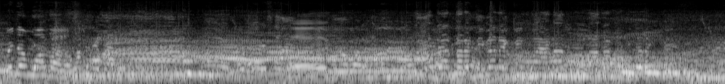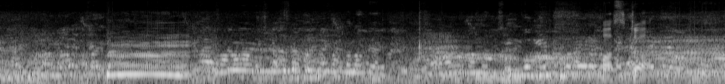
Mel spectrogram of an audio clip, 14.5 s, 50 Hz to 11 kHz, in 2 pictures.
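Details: A Sahiwal breed bull at a Munshiganj cattle market, 28 February 2025; repeated moos of varying length rise and fall, one fuller call near the middle, with people talking and market bustle throughout.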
